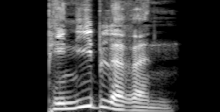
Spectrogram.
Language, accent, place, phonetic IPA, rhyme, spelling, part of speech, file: German, Germany, Berlin, [peˈniːbləʁən], -iːbləʁən, penibleren, adjective, De-penibleren.ogg
- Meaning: inflection of penibel: 1. strong genitive masculine/neuter singular comparative degree 2. weak/mixed genitive/dative all-gender singular comparative degree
